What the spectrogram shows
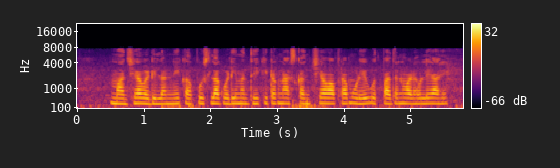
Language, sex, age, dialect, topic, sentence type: Marathi, female, 25-30, Varhadi, agriculture, statement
